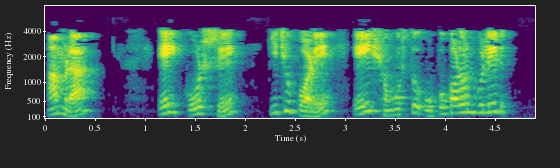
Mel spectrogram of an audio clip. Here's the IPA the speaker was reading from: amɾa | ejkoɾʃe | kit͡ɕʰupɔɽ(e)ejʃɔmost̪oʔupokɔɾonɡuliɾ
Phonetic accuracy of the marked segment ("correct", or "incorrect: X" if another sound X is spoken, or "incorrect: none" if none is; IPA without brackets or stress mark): correct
